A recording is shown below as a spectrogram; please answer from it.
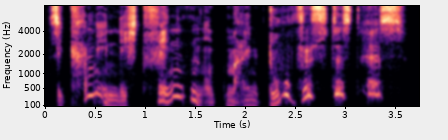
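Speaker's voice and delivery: high-pitched little granny; coaxing old granny. Acted. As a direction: wheedle the griffin in a tiny crone voice. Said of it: "antwortete das Mütterchen".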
